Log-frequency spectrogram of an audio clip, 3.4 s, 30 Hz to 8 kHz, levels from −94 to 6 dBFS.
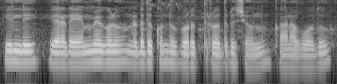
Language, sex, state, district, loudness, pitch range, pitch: Kannada, male, Karnataka, Koppal, -19 LUFS, 120-135 Hz, 125 Hz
